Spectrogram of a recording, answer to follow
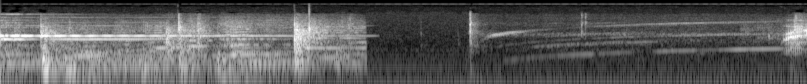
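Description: Dramatic TV-score music that cuts off about two seconds in, followed by a click and a slowly rising electronic whine: the phone voice scrambler being switched on.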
